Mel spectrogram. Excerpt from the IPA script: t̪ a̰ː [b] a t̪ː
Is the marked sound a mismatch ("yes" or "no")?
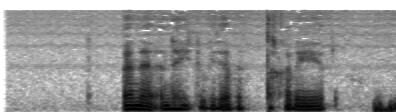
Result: no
